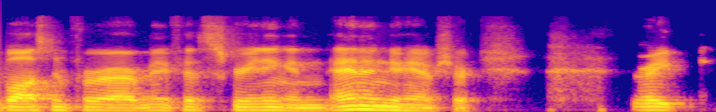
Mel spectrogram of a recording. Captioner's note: laughs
